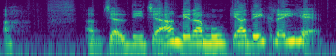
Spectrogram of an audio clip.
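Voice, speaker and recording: A woman's voice: medium pitch, lively intonation, measured pace, a bit bright. A woman voicing a miserly, bossy older mother-in-law who scolds and complains in a storybook tale. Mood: moaning, complaining.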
